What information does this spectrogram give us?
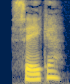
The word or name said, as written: saga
